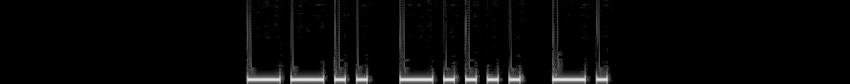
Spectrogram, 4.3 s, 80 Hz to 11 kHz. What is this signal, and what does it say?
Morse code, heard as a keyed tone, about 22 wpm, 700 Hz. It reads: Z6N
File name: practice / 22wpm / Three Letter-Number Combinations - 22wpm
